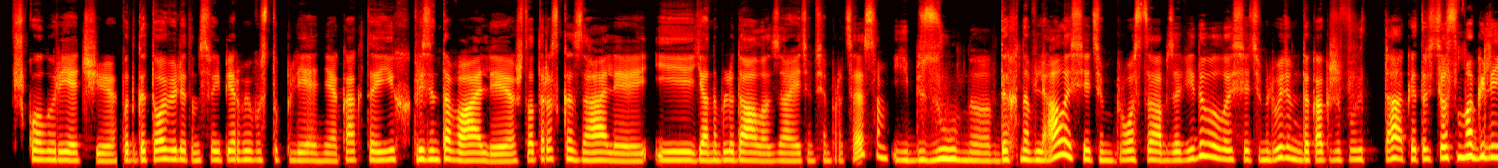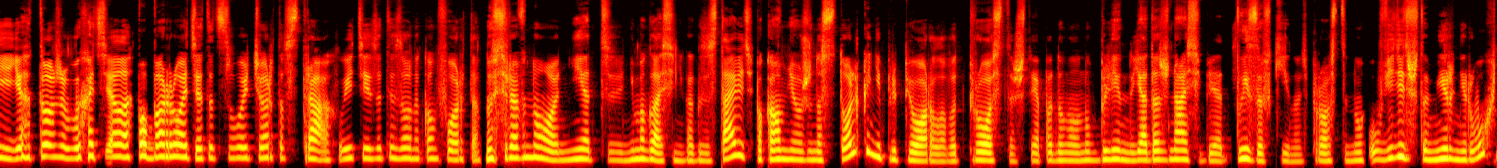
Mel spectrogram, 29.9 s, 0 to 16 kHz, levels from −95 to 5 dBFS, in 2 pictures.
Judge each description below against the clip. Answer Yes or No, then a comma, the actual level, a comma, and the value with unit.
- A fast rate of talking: Yes, fast, 170 wpm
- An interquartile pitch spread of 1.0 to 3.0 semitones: No, average, 3.4 semitones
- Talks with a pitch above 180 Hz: Yes, high, 190 Hz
